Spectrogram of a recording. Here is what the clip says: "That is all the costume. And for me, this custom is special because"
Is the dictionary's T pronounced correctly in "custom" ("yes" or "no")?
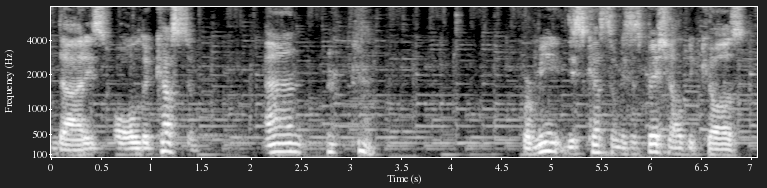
yes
